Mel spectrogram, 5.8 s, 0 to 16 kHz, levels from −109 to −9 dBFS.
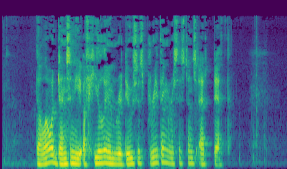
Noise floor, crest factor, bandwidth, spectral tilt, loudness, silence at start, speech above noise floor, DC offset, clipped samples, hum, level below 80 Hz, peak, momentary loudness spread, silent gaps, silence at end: -61 dBFS; 16 dB; 11.5 kHz; -6 dB/octave; -16 LUFS; 0.7 s; 45 dB; under 0.1%; under 0.1%; none; -54 dBFS; -2 dBFS; 10 LU; none; 1.35 s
